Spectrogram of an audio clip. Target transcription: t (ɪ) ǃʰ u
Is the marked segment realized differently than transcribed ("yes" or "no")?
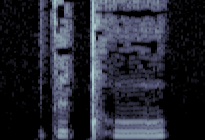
no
